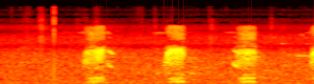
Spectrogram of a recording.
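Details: An Indian spot-billed duck at Lalbagh Lake, Bangalore, gives four loud, harsh, nasal quacks, roughly one every three-quarters of a second, over a faint steady hiss.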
